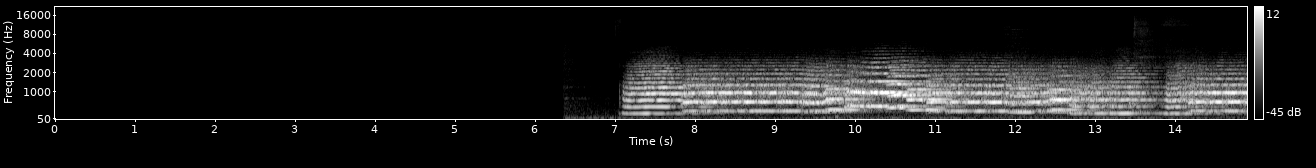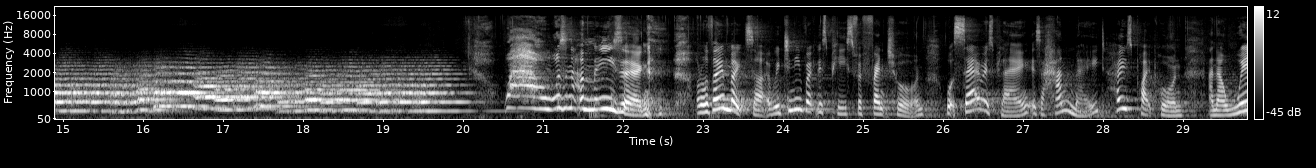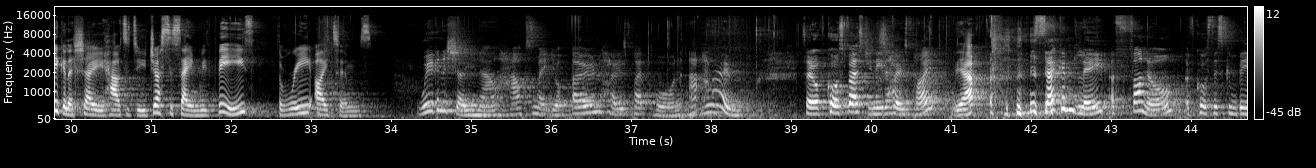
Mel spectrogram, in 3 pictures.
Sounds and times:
Speech: 20.5 - 33.8, 34.4 - 38.5, 39.2 - 41.5, 42.1 - 44.7.

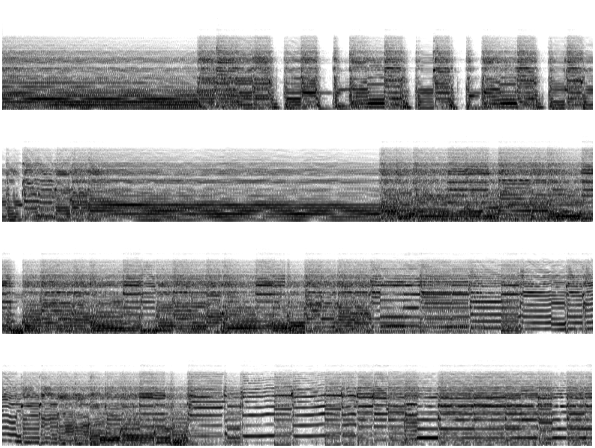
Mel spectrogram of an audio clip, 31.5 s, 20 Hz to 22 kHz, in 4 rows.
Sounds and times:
Effects unit: 0.0 - 31.5
Electric guitar: 0.0 - 31.5
Rock music: 0.0 - 31.5.

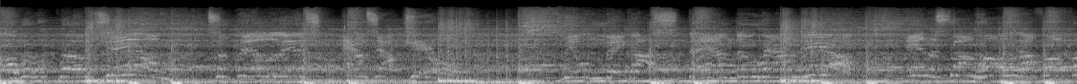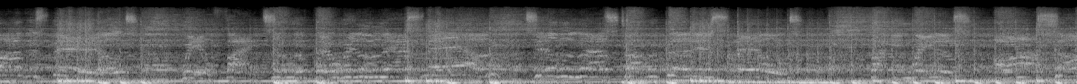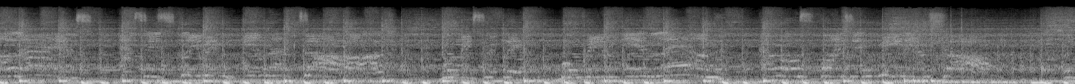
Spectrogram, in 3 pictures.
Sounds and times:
Music: 0.0 - 32.2.

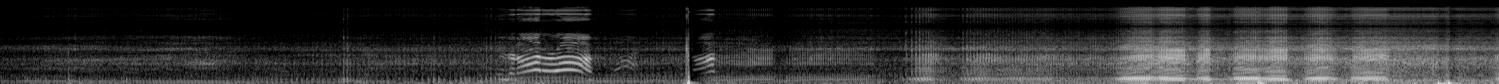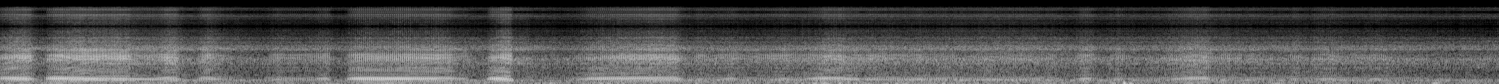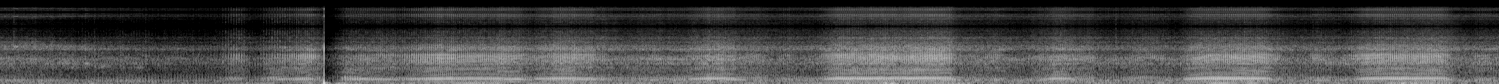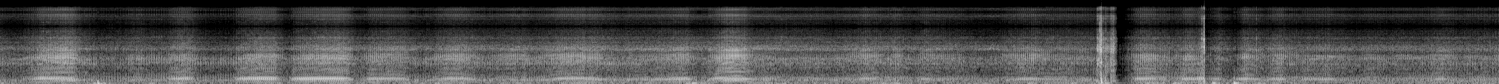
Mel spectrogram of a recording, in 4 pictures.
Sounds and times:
Speech: 5.0 - 7.2.

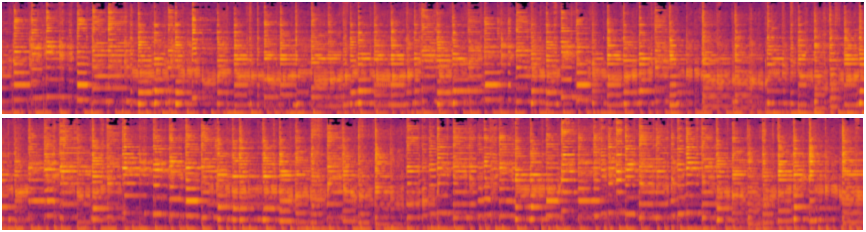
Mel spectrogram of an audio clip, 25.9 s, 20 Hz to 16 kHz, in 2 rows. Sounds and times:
Guitar: 1.0 - 25.8.

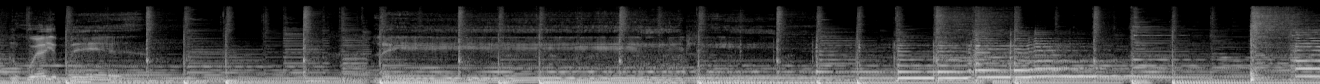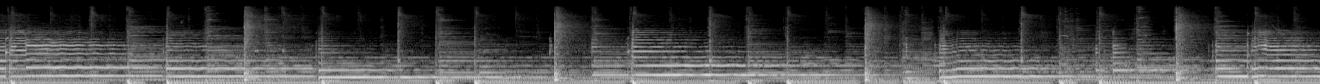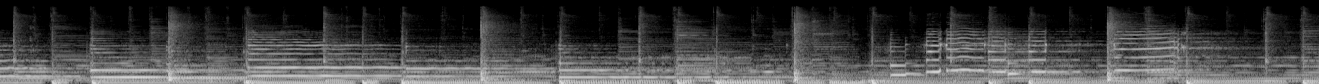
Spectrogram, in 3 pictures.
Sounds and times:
Guitar: 0.0 - 39.5.

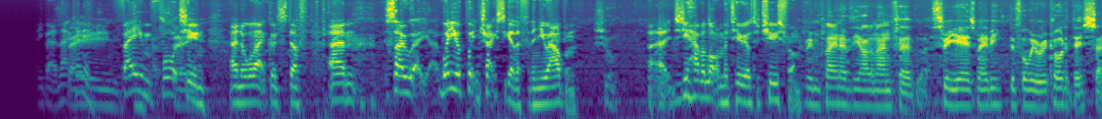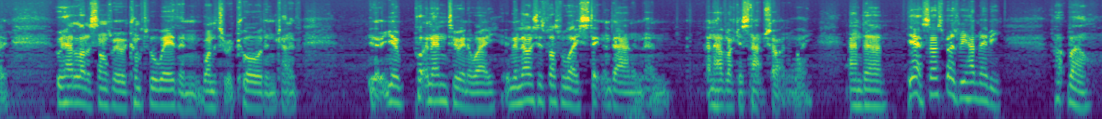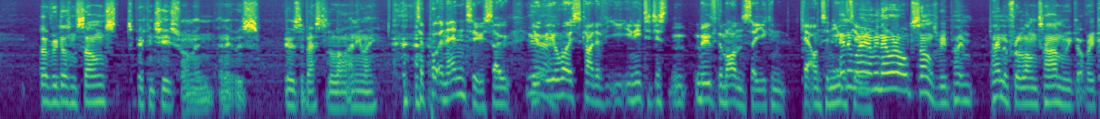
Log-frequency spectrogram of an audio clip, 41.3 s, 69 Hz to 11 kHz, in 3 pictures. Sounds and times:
Speech: 0.6 - 4.4, 34.1 - 41.3.

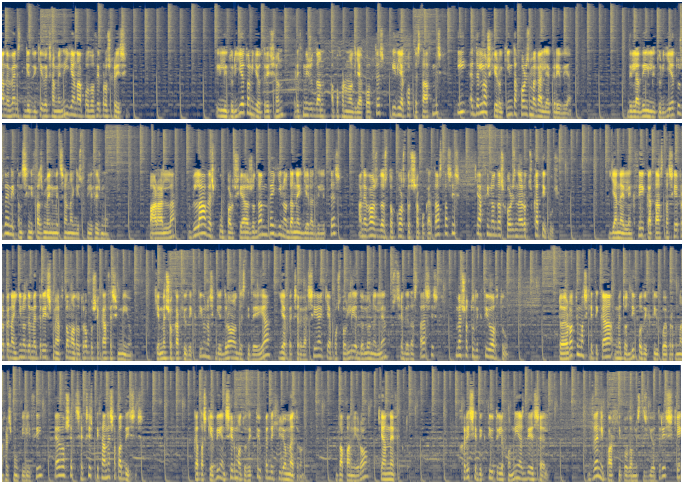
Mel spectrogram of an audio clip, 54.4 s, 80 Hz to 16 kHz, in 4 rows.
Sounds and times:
Speech: 0.0 - 2.6, 4.3 - 11.4, 12.5 - 15.8, 16.6 - 24.8, 25.8 - 37.4, 38.4 - 43.8, 44.7 - 49.0, 50.0 - 51.8, 52.6 - 54.3
Music: 0.0 - 54.3.

